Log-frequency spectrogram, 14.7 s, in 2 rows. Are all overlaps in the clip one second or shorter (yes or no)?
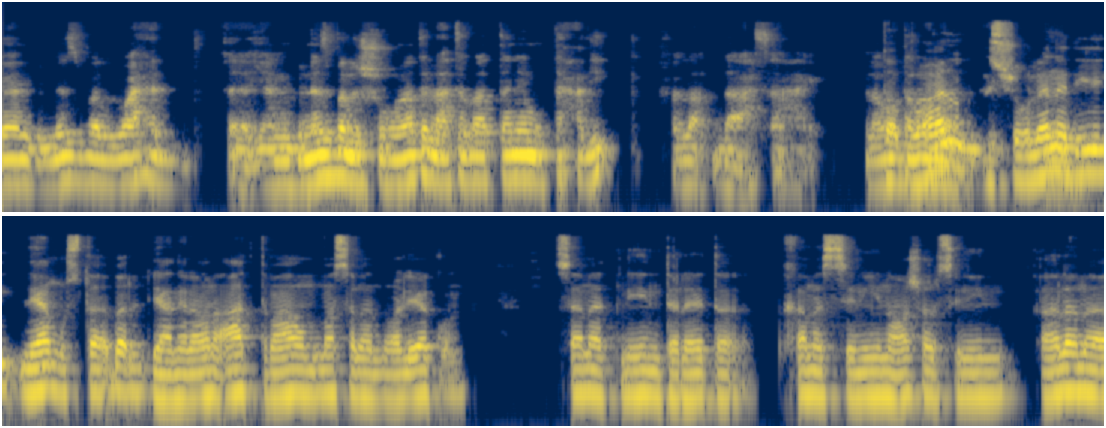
no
